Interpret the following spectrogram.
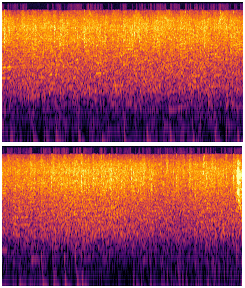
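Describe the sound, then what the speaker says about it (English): Rain in the video game Minecraft, a steady dense hiss of falling drops that holds even throughout, with no voices over it. "It's raining and it's dark."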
